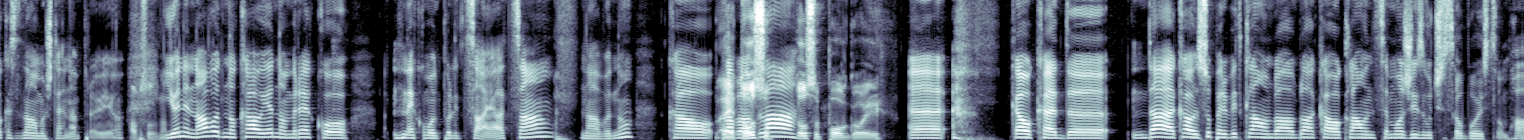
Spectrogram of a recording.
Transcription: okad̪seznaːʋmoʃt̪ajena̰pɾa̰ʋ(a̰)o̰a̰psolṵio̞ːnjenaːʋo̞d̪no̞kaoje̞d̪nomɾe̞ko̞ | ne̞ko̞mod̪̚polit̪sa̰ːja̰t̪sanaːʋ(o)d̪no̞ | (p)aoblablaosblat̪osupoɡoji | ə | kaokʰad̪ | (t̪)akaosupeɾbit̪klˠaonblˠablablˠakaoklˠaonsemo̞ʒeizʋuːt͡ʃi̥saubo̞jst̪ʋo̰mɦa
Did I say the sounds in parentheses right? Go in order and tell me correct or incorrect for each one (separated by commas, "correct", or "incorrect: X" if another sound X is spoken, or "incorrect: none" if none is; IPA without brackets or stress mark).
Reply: incorrect: ḭ, correct, incorrect: k, incorrect: d̪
